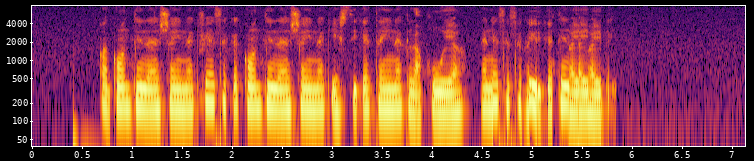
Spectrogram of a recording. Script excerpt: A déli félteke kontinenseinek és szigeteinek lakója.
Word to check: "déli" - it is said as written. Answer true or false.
false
